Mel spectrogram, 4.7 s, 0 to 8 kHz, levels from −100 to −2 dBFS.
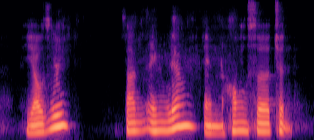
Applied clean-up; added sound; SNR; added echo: neural mask model Resemble Enhance denoiser.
